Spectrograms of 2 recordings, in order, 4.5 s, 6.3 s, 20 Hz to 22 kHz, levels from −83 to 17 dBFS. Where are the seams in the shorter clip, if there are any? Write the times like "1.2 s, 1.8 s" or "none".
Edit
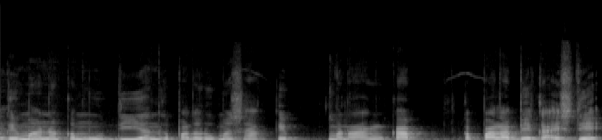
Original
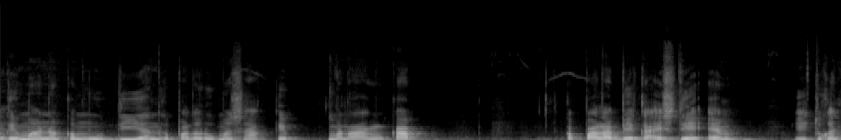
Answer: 3.3 s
